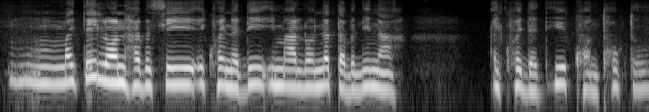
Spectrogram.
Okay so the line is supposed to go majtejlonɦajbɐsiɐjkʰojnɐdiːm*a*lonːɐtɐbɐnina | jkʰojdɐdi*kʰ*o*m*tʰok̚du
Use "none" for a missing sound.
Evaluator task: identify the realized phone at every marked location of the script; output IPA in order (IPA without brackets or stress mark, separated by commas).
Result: a, kʰ, n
